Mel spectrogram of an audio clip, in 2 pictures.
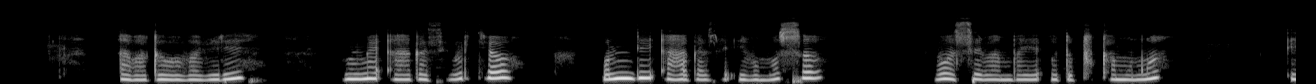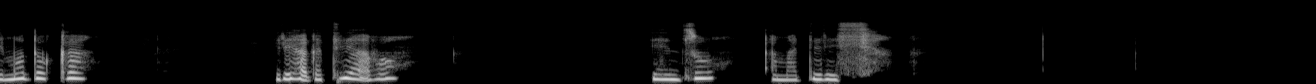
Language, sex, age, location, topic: Kinyarwanda, female, 36-49, Kigali, finance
